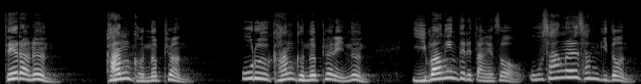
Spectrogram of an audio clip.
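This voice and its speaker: A man's voice: sits high, sing-song, moderate pace. A man with a Gyeongsang accent preaching a sermon as campus ministry staff. He speaks emphatically, asks rhetorical questions and repeats key phrases. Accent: Gyeongsang Korean.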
